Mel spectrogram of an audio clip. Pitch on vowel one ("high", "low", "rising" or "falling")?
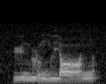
high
